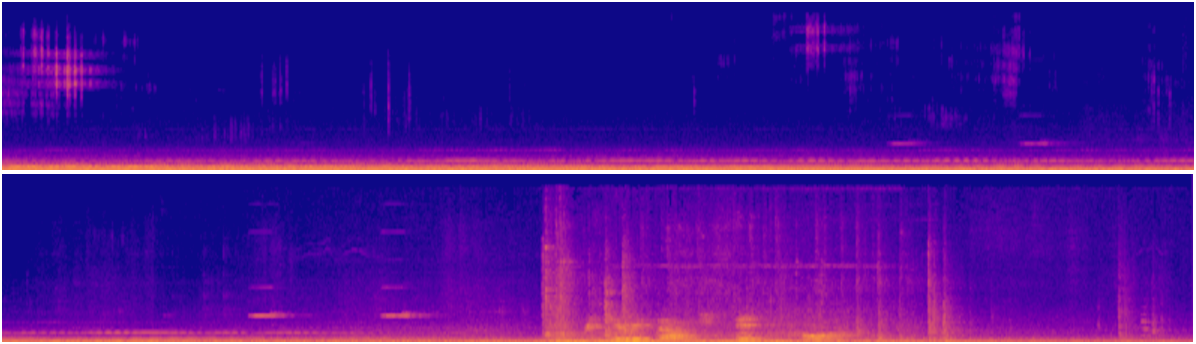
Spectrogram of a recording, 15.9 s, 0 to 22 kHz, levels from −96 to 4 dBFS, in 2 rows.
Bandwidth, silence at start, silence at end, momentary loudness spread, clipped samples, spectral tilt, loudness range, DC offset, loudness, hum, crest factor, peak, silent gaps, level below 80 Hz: 18 kHz; 0 s; 0 s; 8 LU; under 0.1%; -7.5 dB/octave; 6 LU; under 0.1%; -31 LUFS; none; 18 dB; -10 dBFS; none; -40 dBFS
